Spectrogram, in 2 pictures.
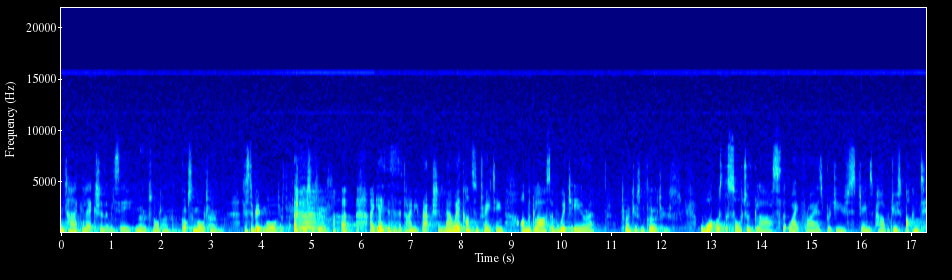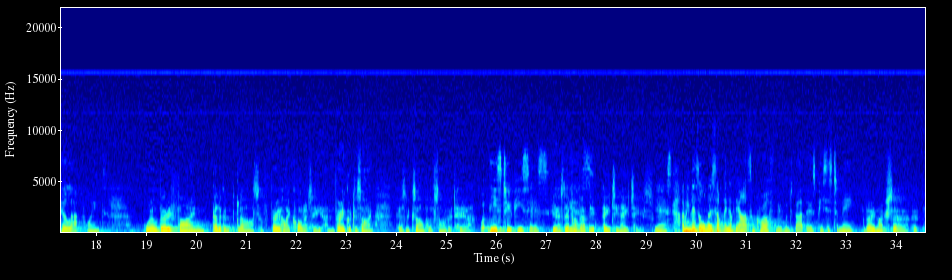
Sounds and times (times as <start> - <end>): Female speech, woman speaking: 0.0 - 1.4, 3.6 - 10.7, 12.8 - 18.2, 25.7 - 27.9, 29.2 - 33.2.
